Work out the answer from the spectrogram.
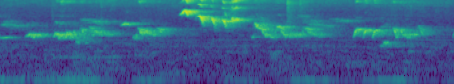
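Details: White-rumped shama from Banda Aceh singing varied phrases: mid-pitched whistles leading into a high, sharply descending cascade of slurred notes, then lower warbles.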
